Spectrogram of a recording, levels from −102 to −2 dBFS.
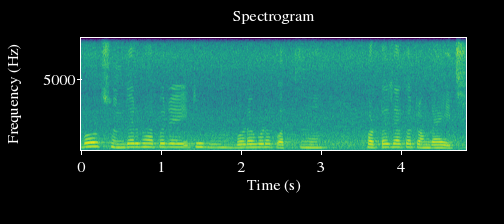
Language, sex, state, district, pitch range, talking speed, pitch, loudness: Odia, female, Odisha, Malkangiri, 210-245 Hz, 125 wpm, 230 Hz, -17 LUFS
